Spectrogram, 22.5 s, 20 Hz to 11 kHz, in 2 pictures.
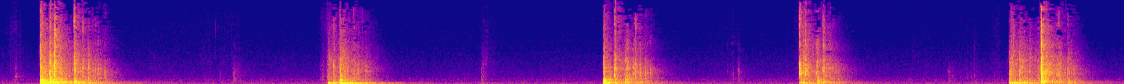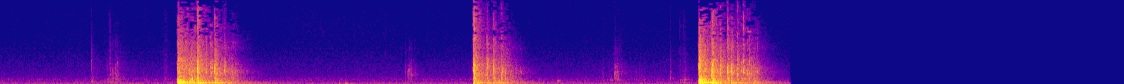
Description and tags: Bucket Dropping
Recorded using a Zoom H6. A plastic bucket is dropped from a distance falling onto a cemented floor.
Landing, Impact, Falling, Metal, Fall, Boom, Hit, Plastic, Dropping, Floor, Bucket, OWI, Crash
